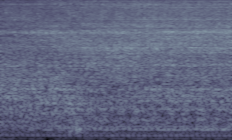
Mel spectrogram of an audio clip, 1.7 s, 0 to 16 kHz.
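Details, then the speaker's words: Jeep Grand Cherokee 3.6 Pentastar V6 at a steady, even idle after rocker arm and camshaft replacement; the previous ticking noise is gone and only a light, fast injector tick remains. "Ticking noise is gone. You just hear some injectors."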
